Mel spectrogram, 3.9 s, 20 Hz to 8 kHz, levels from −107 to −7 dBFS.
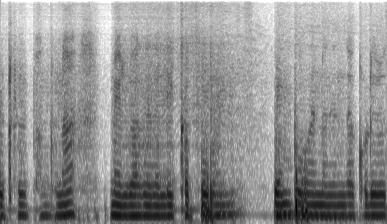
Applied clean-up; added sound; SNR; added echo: neural mask model RNNoise.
